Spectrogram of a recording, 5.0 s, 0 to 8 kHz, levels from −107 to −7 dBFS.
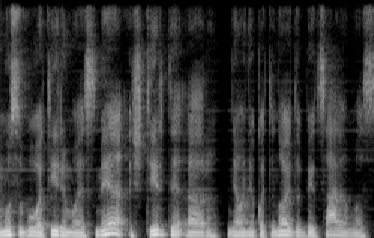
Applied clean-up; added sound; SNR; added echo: neural mask model DeepFilterNet 3.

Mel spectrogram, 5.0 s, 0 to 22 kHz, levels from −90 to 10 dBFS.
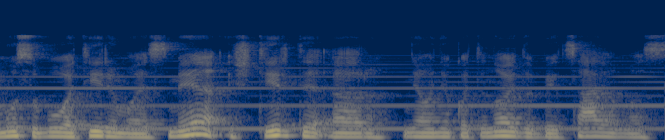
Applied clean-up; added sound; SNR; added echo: none; Wind instrument, woodwind instrument; 19 dB; reverberation time 0.4 s.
